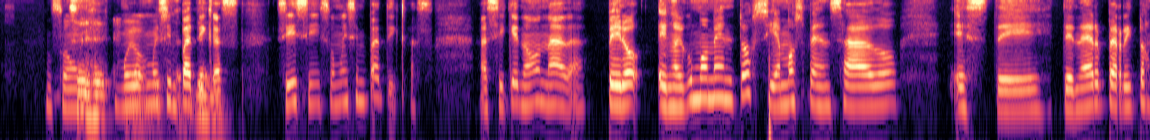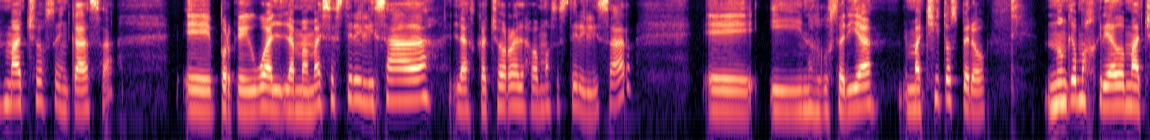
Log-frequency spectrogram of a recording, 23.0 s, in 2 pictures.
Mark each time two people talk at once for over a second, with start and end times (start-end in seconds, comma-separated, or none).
0.7-2.2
